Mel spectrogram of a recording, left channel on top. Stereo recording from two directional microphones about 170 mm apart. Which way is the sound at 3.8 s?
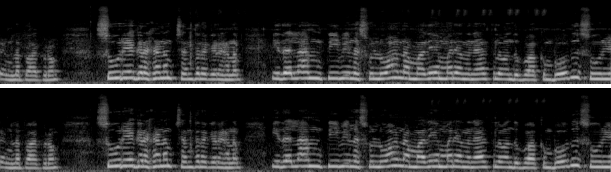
25° right (ahead or behind).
